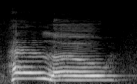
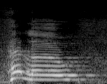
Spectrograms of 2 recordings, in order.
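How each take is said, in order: First: It is said slowly. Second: It is said at normal speed.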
